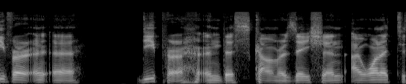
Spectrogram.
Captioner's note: chuckles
